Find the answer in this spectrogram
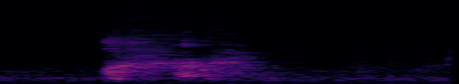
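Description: A man clears his throat with a short cough, starting about half a second in and over in under a second.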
